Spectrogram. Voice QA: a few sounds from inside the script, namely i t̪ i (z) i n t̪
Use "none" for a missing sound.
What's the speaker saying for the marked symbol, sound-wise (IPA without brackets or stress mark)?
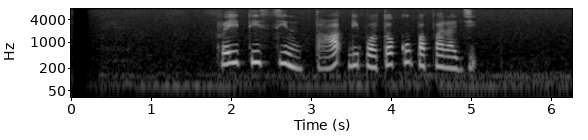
s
